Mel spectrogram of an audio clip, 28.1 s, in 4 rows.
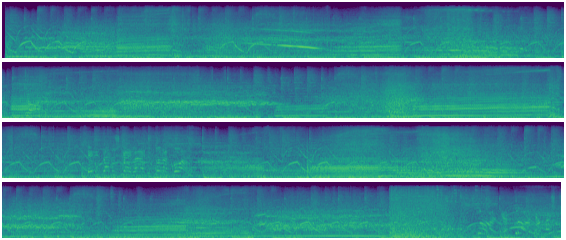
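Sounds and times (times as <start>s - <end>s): car engines revving: 0.0s - 28.0s
tyres squealing and skidding: 0.1s - 28.0s.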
